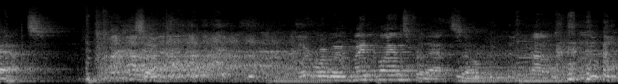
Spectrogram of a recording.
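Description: A string band starts playing a lively tune.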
